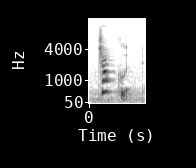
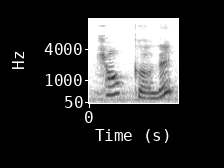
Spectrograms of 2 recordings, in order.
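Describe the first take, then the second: First: The word is said with two syllables. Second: The word is said with three syllables. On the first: "The middle schwa sound was omitted" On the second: "The standard pronunciation is chocolate"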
